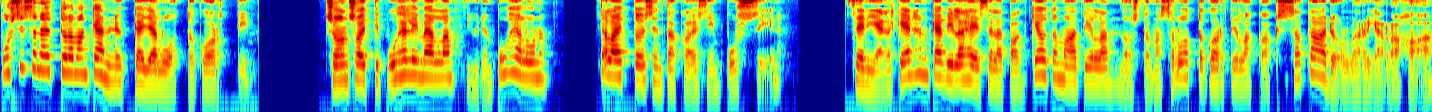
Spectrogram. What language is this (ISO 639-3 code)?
fin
